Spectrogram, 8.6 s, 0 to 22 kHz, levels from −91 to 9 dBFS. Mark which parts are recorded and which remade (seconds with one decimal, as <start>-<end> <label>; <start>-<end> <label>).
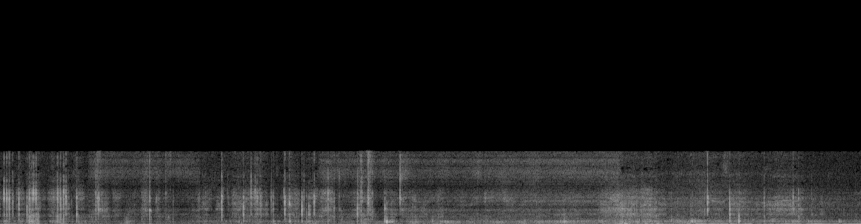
0.0-0.9 recorded; 0.9-2.0 remade; 2.0-3.2 recorded; 3.2-6.2 remade; 6.2-8.6 recorded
